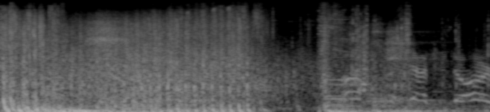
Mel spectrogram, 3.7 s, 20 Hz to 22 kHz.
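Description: Automatic gunfire in the shooter game Black Ops 6: a dense, loud rapid burst of shots for about two seconds, then a pause and a shorter, softer run of fire.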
